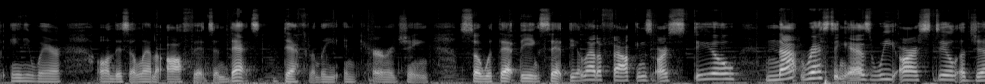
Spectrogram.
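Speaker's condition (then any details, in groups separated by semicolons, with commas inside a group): No condition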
